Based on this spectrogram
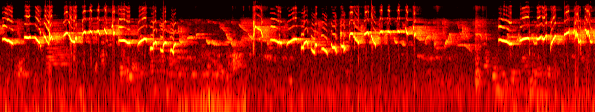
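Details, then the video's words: Oriental magpie-robin, or kacer, delivering ngeplong song played as a master lure to make kacer start singing: long, continuous streams of clear whistles, upslurs and downslurs mixed with crisp chips, broken by a brief pause midway. "suara burung kacer ngeplong merdu sangat ampuh buat pancingan kacer bahan bikin cepat gacor"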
